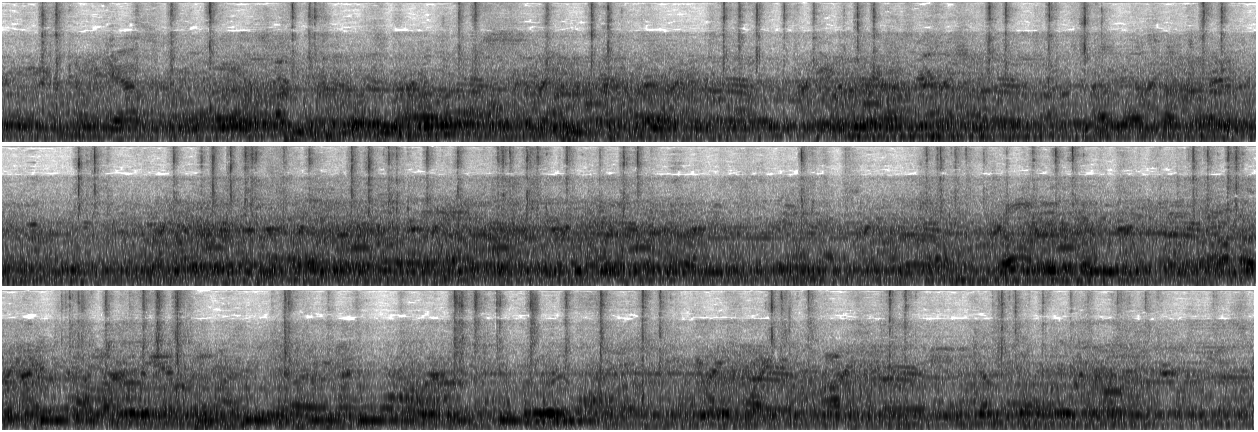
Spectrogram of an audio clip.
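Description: Arcade game music plays steadily.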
